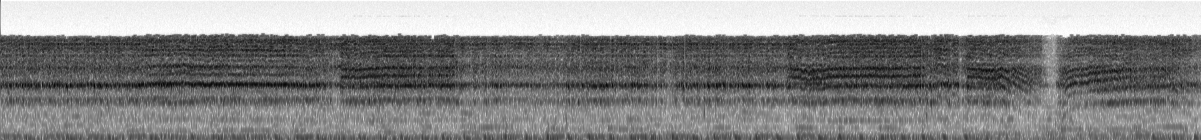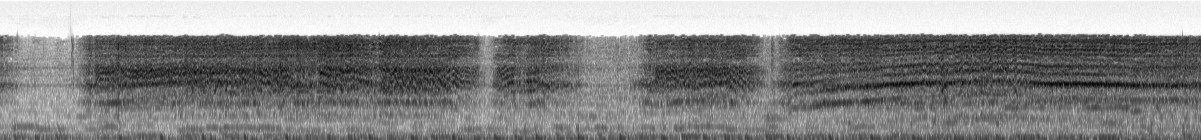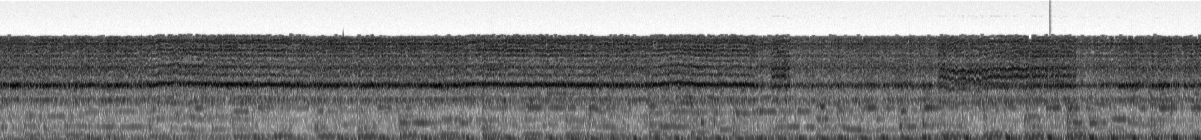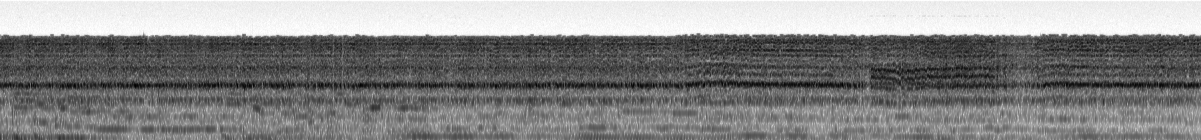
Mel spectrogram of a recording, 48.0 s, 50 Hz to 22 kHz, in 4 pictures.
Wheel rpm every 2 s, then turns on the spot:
160, 160, 160, 160, 160, 100, 80, 170, 90, 70, 140, 160, 160, 160, 160, 160, 160, 160, 160, 160, 160, 160, 160, 160.
none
